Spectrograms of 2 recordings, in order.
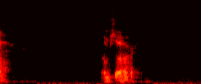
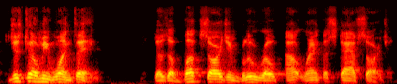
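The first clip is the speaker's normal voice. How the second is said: angry demand; 6 semitones higher, 10 dB louder than usual. Retold or imitated. Instructor storms to the boss.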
